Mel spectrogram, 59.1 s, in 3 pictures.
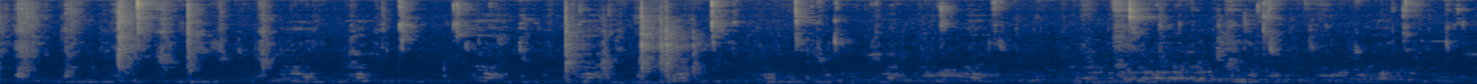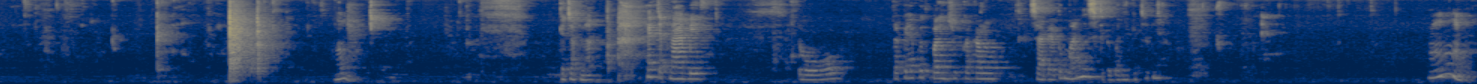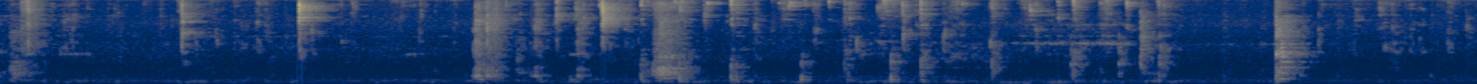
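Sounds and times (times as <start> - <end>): close chewing: 0.0 - 22.7, 39.5 - 55.8, 57.0 - 59.0
wet mouth clicks: 35.6 - 38.1, 41.8 - 44.2, 46.5 - 55.0.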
